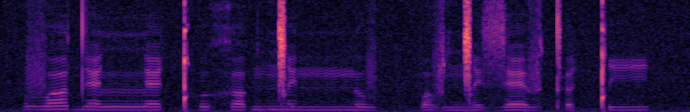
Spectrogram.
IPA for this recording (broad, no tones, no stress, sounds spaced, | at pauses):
v ʌ d ɛ lː ɛ ǃʰ ʊ x ʌ ɡ ŋ͡ǀ ɪ nː ʊ v pː ʌ v ŋ͡ǀ ɪ z ɛ v tʼ ə ǃ i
